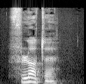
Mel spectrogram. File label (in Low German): "flotte", kaevels platt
